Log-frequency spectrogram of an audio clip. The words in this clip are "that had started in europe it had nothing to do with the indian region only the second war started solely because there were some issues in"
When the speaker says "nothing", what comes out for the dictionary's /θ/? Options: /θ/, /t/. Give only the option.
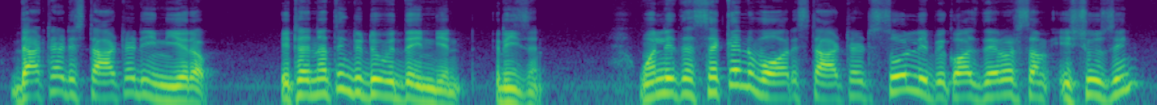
/t/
